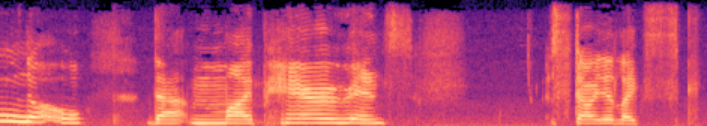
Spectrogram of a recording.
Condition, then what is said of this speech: Stuttering. I think that very often when I see someone of the opposite sex, I do tend to stutter a lot more.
